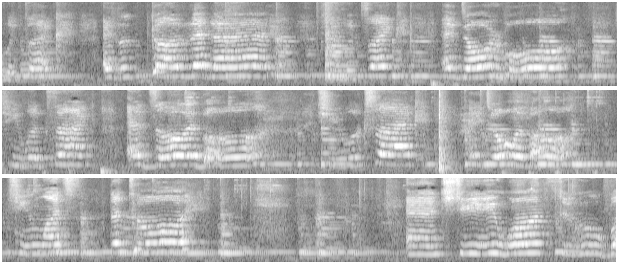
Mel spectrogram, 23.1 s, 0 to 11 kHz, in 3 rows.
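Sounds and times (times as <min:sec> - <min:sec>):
girl singing: 0:00.0 - 0:23.0
dull thumps: 0:08.2 - 0:09.3, 0:13.0 - 0:14.8.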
